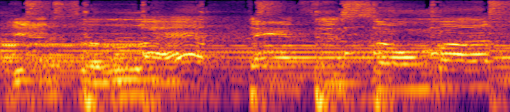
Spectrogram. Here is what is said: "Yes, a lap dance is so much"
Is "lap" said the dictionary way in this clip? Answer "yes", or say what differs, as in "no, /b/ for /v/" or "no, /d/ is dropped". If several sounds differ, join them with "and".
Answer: no, /f/ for /p/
